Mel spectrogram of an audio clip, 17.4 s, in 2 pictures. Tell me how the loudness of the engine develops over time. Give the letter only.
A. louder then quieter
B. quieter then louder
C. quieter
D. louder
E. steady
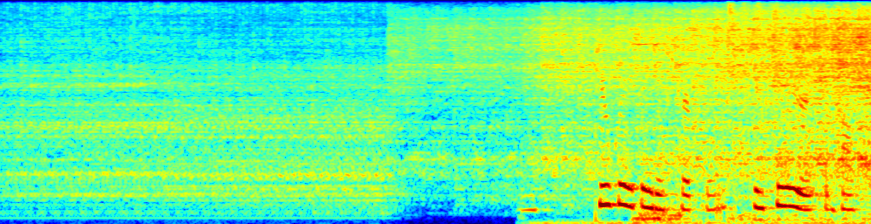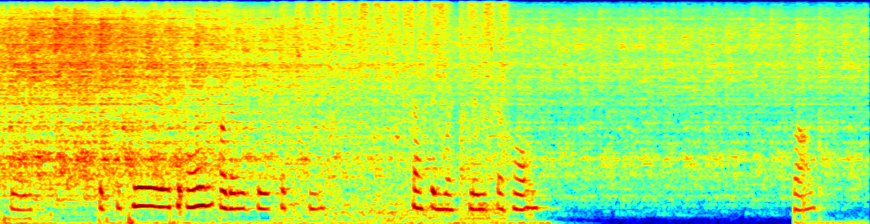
A.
